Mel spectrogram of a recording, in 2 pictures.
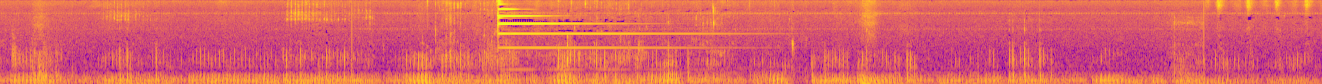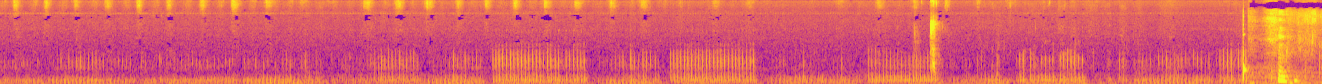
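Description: British Shorthair cat purring steadily in a continuous low rumble. A brief ringing tone sounds about five seconds in, and a loud knock comes near the end.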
